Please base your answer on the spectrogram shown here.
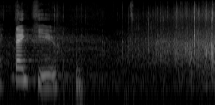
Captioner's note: applause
